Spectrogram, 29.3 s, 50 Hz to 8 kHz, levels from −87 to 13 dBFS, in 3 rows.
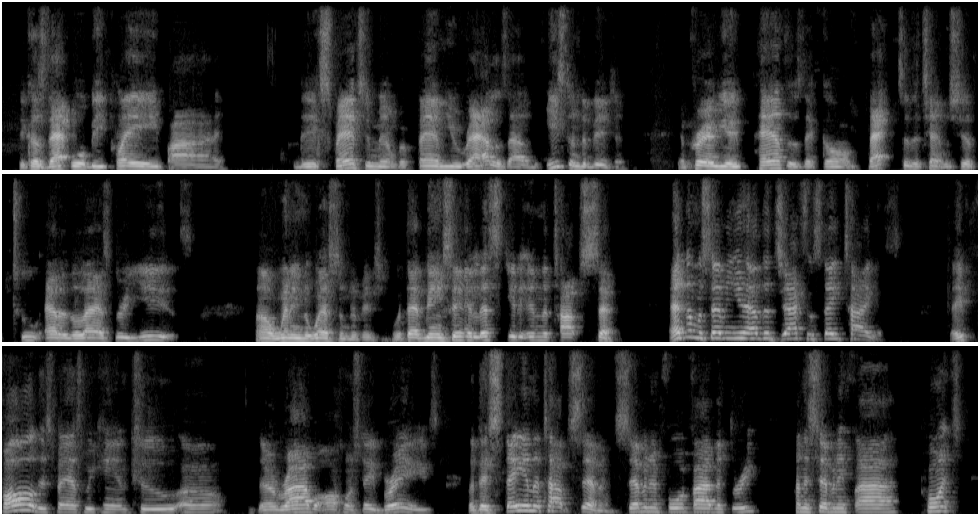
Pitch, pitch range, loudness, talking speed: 160 Hz, 130-195 Hz, -23 LUFS, 170 wpm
